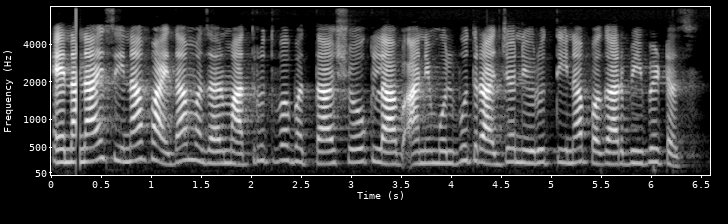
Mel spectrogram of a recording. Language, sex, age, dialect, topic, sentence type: Marathi, female, 25-30, Northern Konkan, banking, statement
